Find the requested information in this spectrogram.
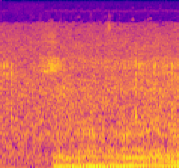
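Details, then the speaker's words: A dog's low, steady rumbling snore in the background while it sleeps, starting partway through and continuing to the end as its owner talks; snoring. "really sorry if you can hear my dog snoring i'm not going to wake him up because that's mean"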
